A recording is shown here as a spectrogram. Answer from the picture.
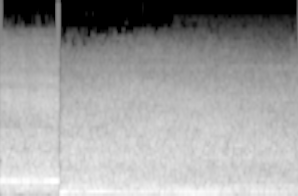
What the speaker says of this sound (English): And always a truck to make so much noise.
